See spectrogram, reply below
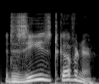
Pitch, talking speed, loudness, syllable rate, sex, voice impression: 165 Hz, 180 wpm, -15 LUFS, 8.1 syllables/s, male, very masculine, very adult-like, middle-aged, very thick, very relaxed, powerful, very dark, hard, very muffled, fluent, raspy, very cool, very intellectual, very sincere, very calm, very mature, friendly, reassuring, very unique, elegant, very sweet, very kind, slightly modest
